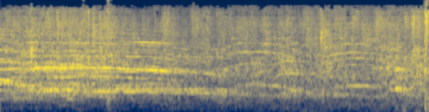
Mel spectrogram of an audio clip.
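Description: A group of people cheer and shout together in a loud, steady roar with a few scattered claps, lasting the whole few seconds without a break.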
